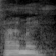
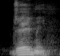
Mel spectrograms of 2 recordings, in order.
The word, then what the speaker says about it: Jaime: I thought it said Jamie, because I didn't know they pronounced their J's as H's and all that stuff.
